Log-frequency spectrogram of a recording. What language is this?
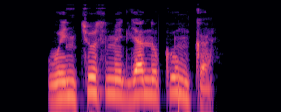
Chiquián Ancash Quechua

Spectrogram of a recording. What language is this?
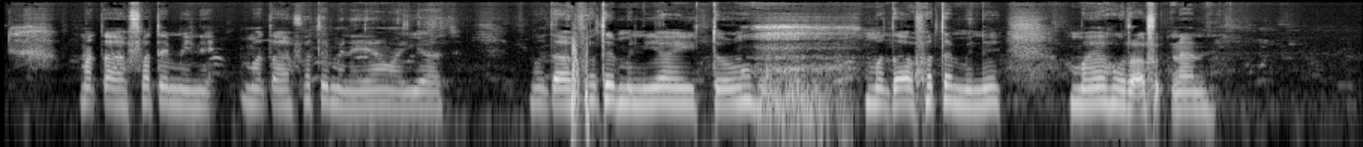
Sidamo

